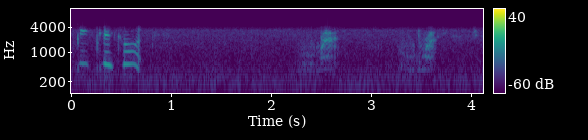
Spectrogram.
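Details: Manx cat chattering indoors: three quick bright meows in a row, then two softer, breathier calls a second apart, with faint household hum and a woman's quiet voice.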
